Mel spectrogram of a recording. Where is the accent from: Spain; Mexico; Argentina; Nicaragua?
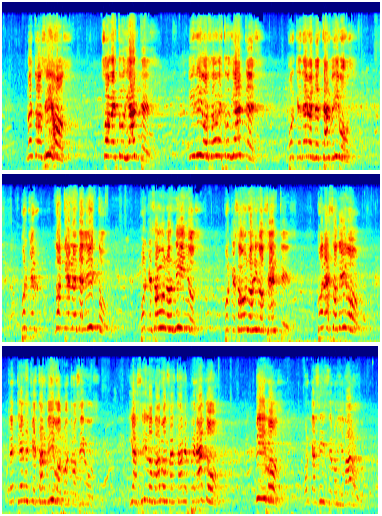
Mexico; porque nos han demostrado que somos mexicanos y que somos hermanos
